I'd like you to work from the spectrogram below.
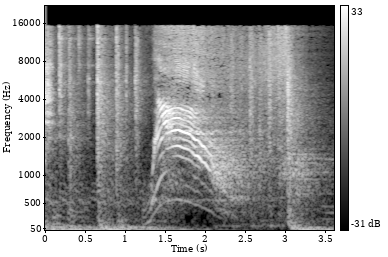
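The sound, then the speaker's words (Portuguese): A person imitates a jaguar roar, in reference to the telenovela Pantanal, with one loud, drawn-out vocal cry that rises in pitch and then sinks, sounding somewhat cat-like, framed by rough noisy bursts before and after. “Gostou do meu rugido”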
